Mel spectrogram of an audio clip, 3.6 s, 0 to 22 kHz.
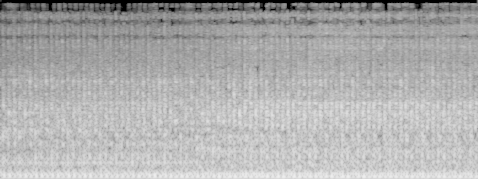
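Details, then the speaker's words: Kubota L4018SP 40 hp diesel tractor, registered 2564 (2021), original engine: starts easily; even low idle just under three beats a second, no knocks or misses, no smoke, no coolant pushing; smooth healthy idle. "เครื่องติดสตาร์ทติดง่ายนะครับเครื่องนิ่มๆเลยนะครับเครื่องที่สตาร์ทเครื่องนิ่มๆนะครับ"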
